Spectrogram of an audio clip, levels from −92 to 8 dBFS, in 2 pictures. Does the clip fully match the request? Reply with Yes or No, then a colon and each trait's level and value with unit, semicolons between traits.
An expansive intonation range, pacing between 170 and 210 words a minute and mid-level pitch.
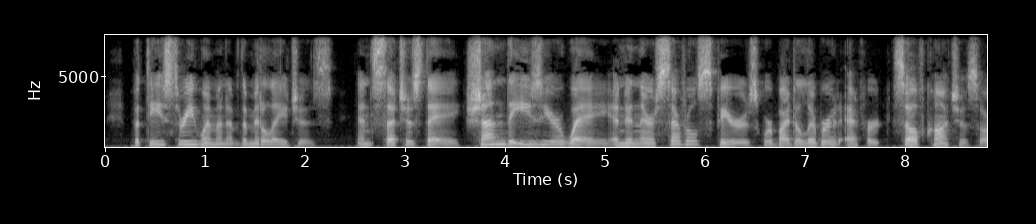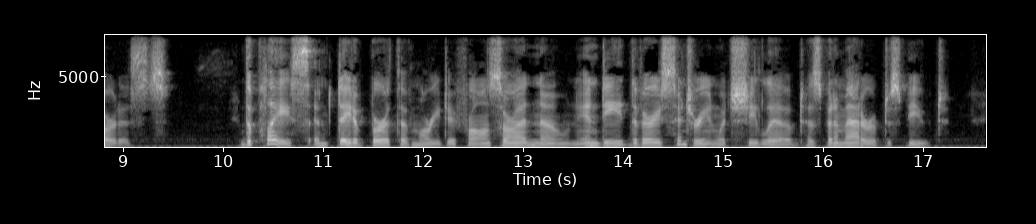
Yes: wide, 6.4 semitones; average, 185 wpm; medium, 165 Hz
